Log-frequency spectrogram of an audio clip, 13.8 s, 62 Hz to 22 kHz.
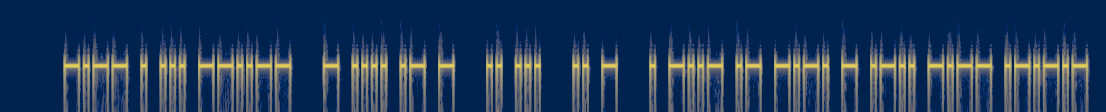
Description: Morse code, heard as a keyed tone, about 20 wpm, 700 Hz. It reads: YES, THAT IS IT EXACTLY.
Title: Sentences from Top 1000 Words - Review Part 6 - 20wpm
